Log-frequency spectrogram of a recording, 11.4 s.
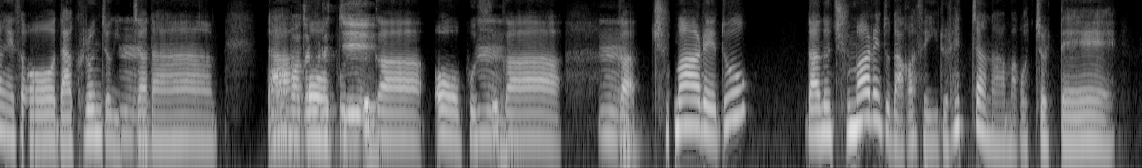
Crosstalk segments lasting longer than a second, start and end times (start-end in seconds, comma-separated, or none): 2.7-3.9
